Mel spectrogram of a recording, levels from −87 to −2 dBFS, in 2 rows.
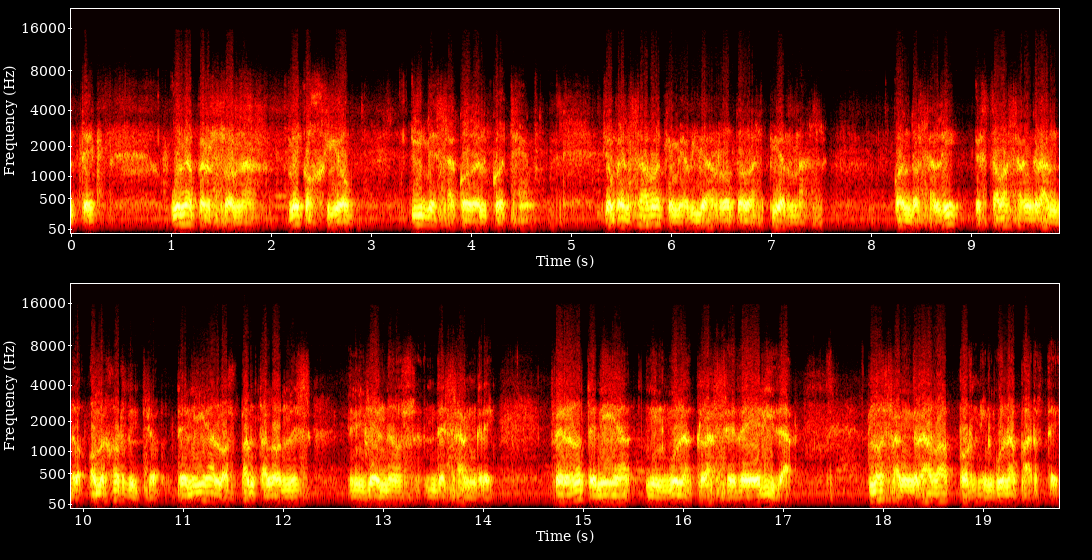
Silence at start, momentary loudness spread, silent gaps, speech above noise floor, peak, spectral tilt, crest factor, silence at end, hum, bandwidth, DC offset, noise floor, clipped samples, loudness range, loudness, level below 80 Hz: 0 s; 15 LU; none; 25 dB; -4 dBFS; -7.5 dB/octave; 14 dB; 0 s; none; 7.8 kHz; under 0.1%; -42 dBFS; under 0.1%; 3 LU; -17 LUFS; -66 dBFS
